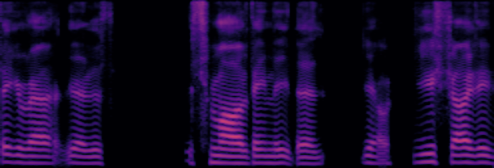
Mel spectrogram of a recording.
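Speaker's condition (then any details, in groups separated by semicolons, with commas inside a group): Cerebral palsy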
